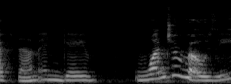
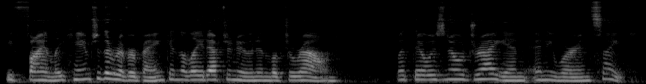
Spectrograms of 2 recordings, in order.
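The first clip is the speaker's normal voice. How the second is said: plain reading voice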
